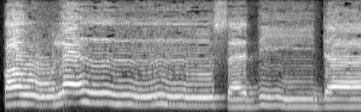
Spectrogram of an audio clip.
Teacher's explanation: tanwin yang tidak selari bertemu dengan huruf Sin hukumnya ikhfa Hakiki wajib dibaca dengung dua harakat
